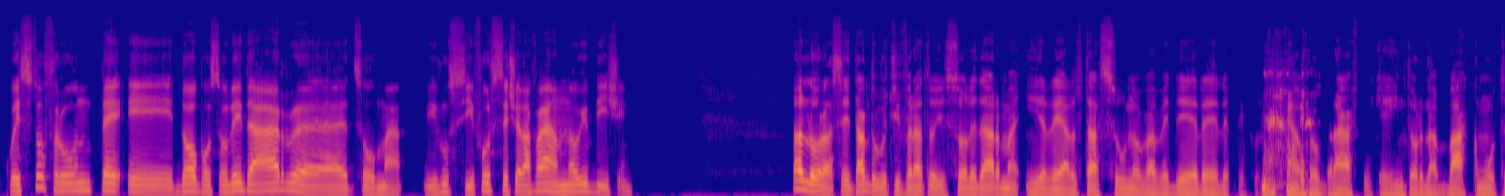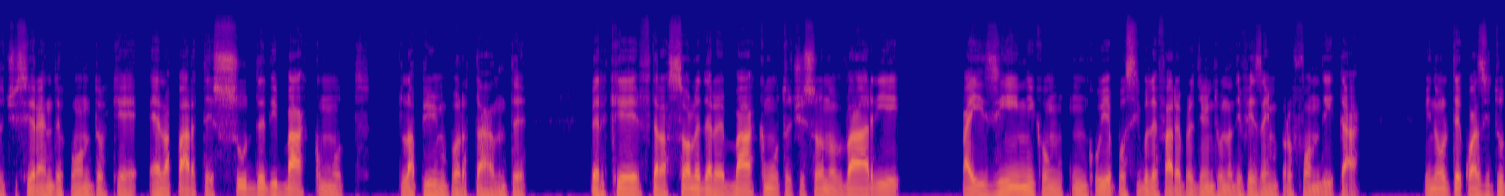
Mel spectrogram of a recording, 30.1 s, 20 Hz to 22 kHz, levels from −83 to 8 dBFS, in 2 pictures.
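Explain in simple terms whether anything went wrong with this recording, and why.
Nothing went wrong with the recording itself: the speech comes through steady and unbroken, with no technical faults to be heard anywhere along the way.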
